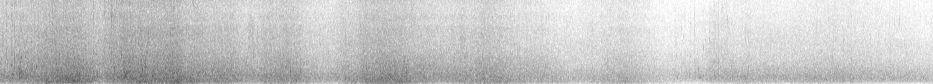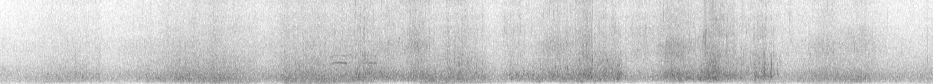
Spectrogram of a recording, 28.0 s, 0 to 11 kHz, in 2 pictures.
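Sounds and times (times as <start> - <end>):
sea waves breaking on shore: 0.0 - 4.6, 16.8 - 27.2.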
